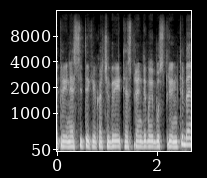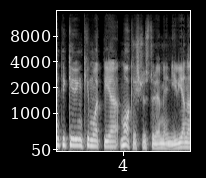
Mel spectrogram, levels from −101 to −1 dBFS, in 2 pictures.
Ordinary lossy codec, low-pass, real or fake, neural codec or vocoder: AAC, 64 kbps; 14.4 kHz; fake; codec, 44.1 kHz, 7.8 kbps, DAC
